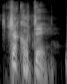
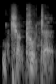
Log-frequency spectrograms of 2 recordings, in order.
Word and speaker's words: Chakotay: Just based on what everybody said in this episode, I think you guys are pronouncing his name wrong. I think it's Chakotay. – Chakotay.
